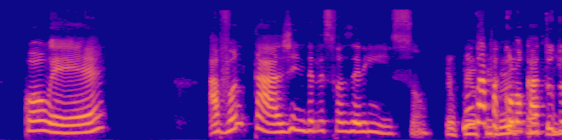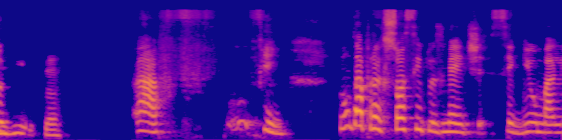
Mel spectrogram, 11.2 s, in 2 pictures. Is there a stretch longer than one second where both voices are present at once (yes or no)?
yes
